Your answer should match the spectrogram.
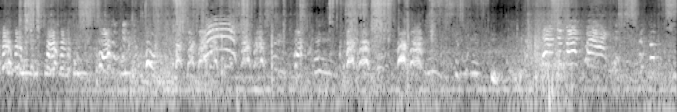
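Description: Water splashing and sloshing in a small tarp-lined truck-bed pool while water pistols are squirted. Excited shouts and squeals of playing children and adults ride over it, with a long rising-and-falling yell about three seconds in and another burst of calls near the end.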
